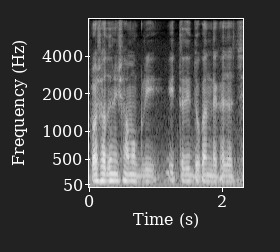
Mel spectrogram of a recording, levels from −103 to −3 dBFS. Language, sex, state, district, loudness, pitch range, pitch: Bengali, male, Tripura, West Tripura, -19 LUFS, 105-120 Hz, 110 Hz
